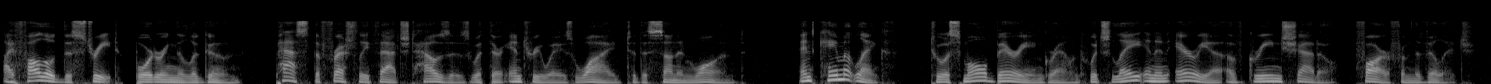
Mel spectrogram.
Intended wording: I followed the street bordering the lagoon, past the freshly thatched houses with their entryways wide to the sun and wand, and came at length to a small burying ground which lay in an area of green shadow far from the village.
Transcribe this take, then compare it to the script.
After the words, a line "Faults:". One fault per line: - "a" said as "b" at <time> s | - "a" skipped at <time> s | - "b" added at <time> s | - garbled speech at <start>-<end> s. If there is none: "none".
I followed the street bordering the lagoon, past the freshly thatched houses with their entryways wide to the sun and wand, and came at length to a small burying ground which lay in an area of green shadow far from the village.
Faults:
none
